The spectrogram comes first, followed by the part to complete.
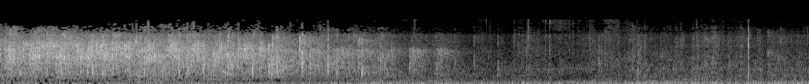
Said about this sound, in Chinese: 个掌声鼓励啊！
